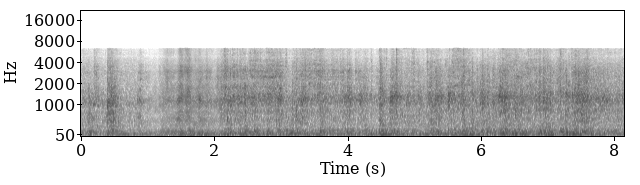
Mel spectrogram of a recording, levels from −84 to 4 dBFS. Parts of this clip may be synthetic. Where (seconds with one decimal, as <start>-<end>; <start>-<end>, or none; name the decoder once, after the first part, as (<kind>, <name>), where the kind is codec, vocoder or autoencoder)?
1.0-2.1 (vocoder, WaveNeXt)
